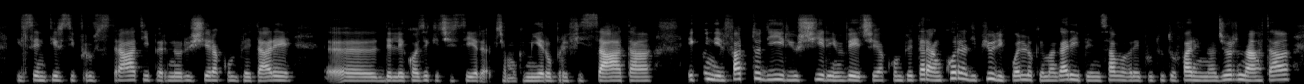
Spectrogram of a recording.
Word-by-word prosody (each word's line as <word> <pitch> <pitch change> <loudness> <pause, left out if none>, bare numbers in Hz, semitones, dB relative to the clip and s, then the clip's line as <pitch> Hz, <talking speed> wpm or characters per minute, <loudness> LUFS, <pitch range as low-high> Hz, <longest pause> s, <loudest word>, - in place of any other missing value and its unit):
il 180 -2 -11
sentirsi 195 0 -3
frustrati 195 +2 -1
per 185 -1 -6
non 180 0 -1
riuscire 190 +1 0
a - - -1
completare, 180 0 0 0.3
ehm, 175 -1 0
delle 180 +1 -1
cose 180 +1 -2
che 185 -2 -14
ci 175 -2 -4
si 175 +2 -4
era 175 - -1
diciamo, 165 -5 -9
che 165 +3 -13
mi 170 0 +1
ero 170 0 +2
prefissata. 175 +1 +3 0.3
E 215 - -4
quindi, 240 -4 +1
il 195 - -2
fatto 250 +5 +2
di 225 -1 0
riuscire, 200 +2 0
invece, 185 0 +1
a 190 - -5
completare 200 +3 0
ancora 255 +8 +2
di 200 -2 -4
più 260 +7 0
di 190 -3 -2
quello 205 +1 +1
che, 190 - -7
magari, 205 +4 +2
pensavo 190 +1 -2
avrei 185 0 -3
potuto 185 +1 -10
fare 200 +2 +4
in 185 - -3
una 180 0 -3
giornata 210 +1 +3
190 Hz, 200 wpm, -26 LUFS, 180-200 Hz, 0.3 s, fare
